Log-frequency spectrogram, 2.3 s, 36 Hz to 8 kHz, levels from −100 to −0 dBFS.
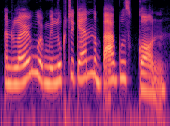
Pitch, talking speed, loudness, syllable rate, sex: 250 Hz, 265 wpm, -21 LUFS, 5.6 syllables/s, female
